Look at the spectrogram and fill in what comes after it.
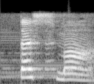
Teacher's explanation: ತ ಮೇಲೆ ಆಘಾತ ಮ ದೀರ್ಘ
